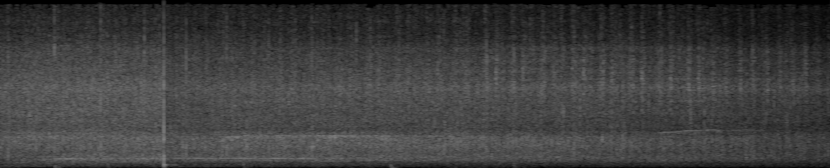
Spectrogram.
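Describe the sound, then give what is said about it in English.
An audience applauds steadily for about six seconds as a clap offering to God, many hands clapping in a dense, even wash of sound with one sharper clap standing out early on. No one speaks. “Give him another clap offering.”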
